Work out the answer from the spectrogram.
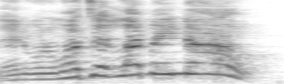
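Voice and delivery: high and loud, calling to viewers. Real, not acted. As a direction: shout the offer to everyone.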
